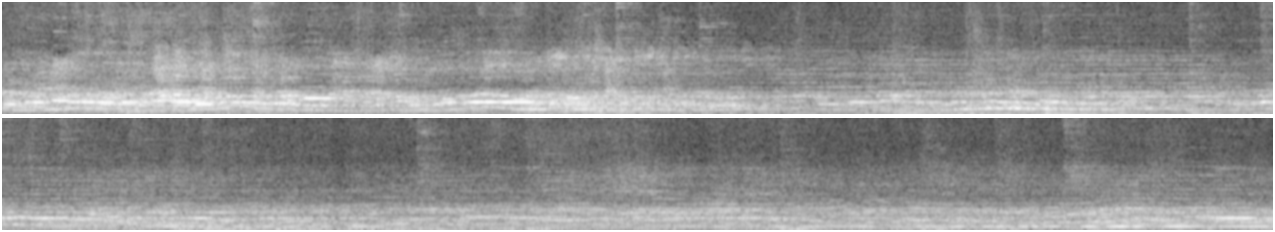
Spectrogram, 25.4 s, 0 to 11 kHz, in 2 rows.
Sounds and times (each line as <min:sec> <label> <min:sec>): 0:00.0 tuning folk instruments 0:25.4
